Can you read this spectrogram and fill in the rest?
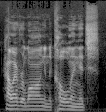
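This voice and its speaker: A man co-hosting a podcast in casual chat, halting and restarting his sentences as he thinks aloud. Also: medium pitch, fairly even intonation, clean tone. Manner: halting, trips over words. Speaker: podcast co-host.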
